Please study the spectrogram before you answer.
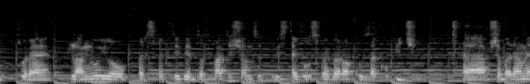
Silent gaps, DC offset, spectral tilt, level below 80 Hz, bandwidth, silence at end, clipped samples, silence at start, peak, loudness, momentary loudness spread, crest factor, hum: none; under 0.1%; -6.5 dB/octave; -40 dBFS; 11.5 kHz; 0 s; under 0.1%; 0 s; -8 dBFS; -22 LUFS; 10 LU; 14 dB; none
